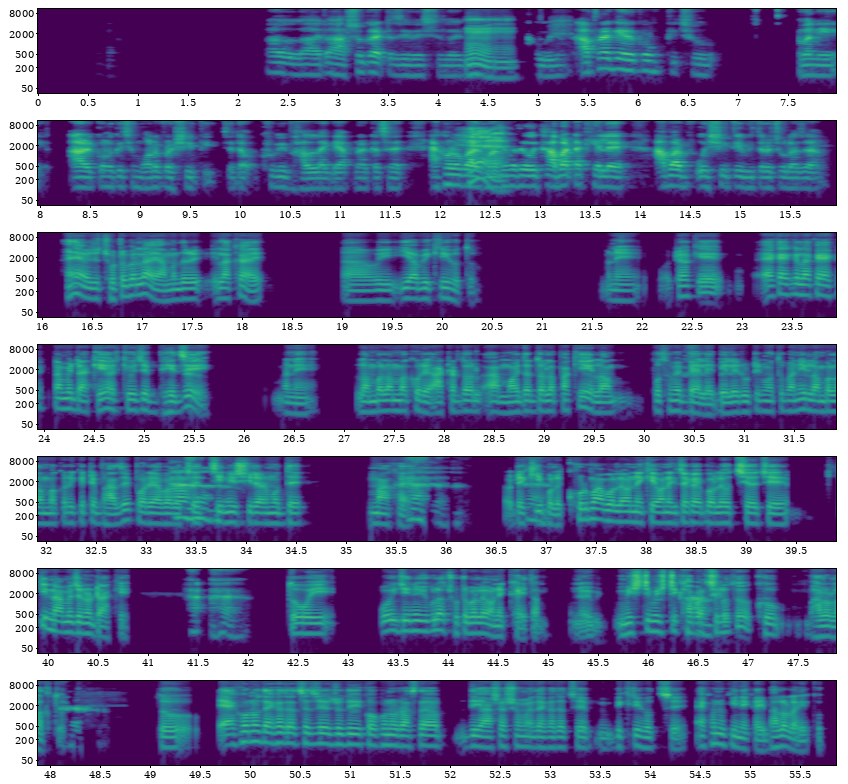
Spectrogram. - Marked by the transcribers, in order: other background noise; tapping; "রাস্তা" said as "রাস্তাব"
- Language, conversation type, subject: Bengali, unstructured, খাবার নিয়ে আপনার সবচেয়ে মজার স্মৃতিটি কী?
